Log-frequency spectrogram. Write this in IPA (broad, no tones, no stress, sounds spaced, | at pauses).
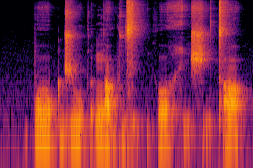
p oː p d͡ʒ uː ʔ ɾ o̰ ŋ ɾ ɒ kʷ d͡z ḭ ʔ ḭ ʔ o h ḭ ʃ ḭ tʼ ɒ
